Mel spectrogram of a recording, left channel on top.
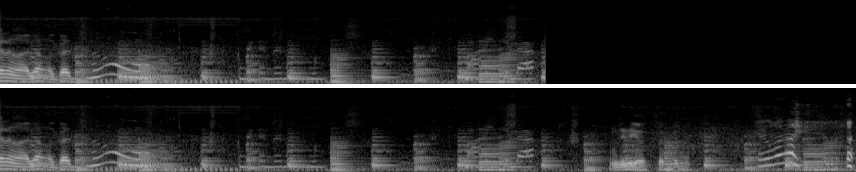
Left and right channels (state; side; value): drops out; left; at 5.5 s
